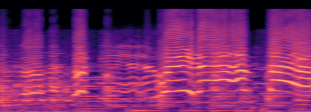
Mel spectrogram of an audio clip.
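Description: A woman singing a novelty song with vibrato over a small band, with a steady pulsing bass beat under the voice.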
